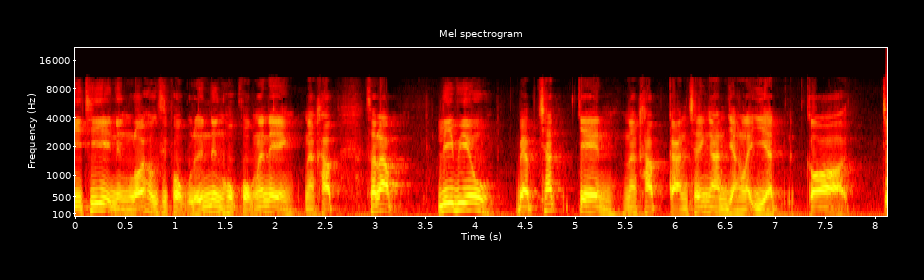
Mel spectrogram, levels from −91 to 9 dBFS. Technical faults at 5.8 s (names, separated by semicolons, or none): none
